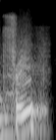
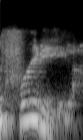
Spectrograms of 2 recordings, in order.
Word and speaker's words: Friede: good days so fried am i right like your your last name is fried right am i saying it right or no uh fridy oh freely free yeah great well freddie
